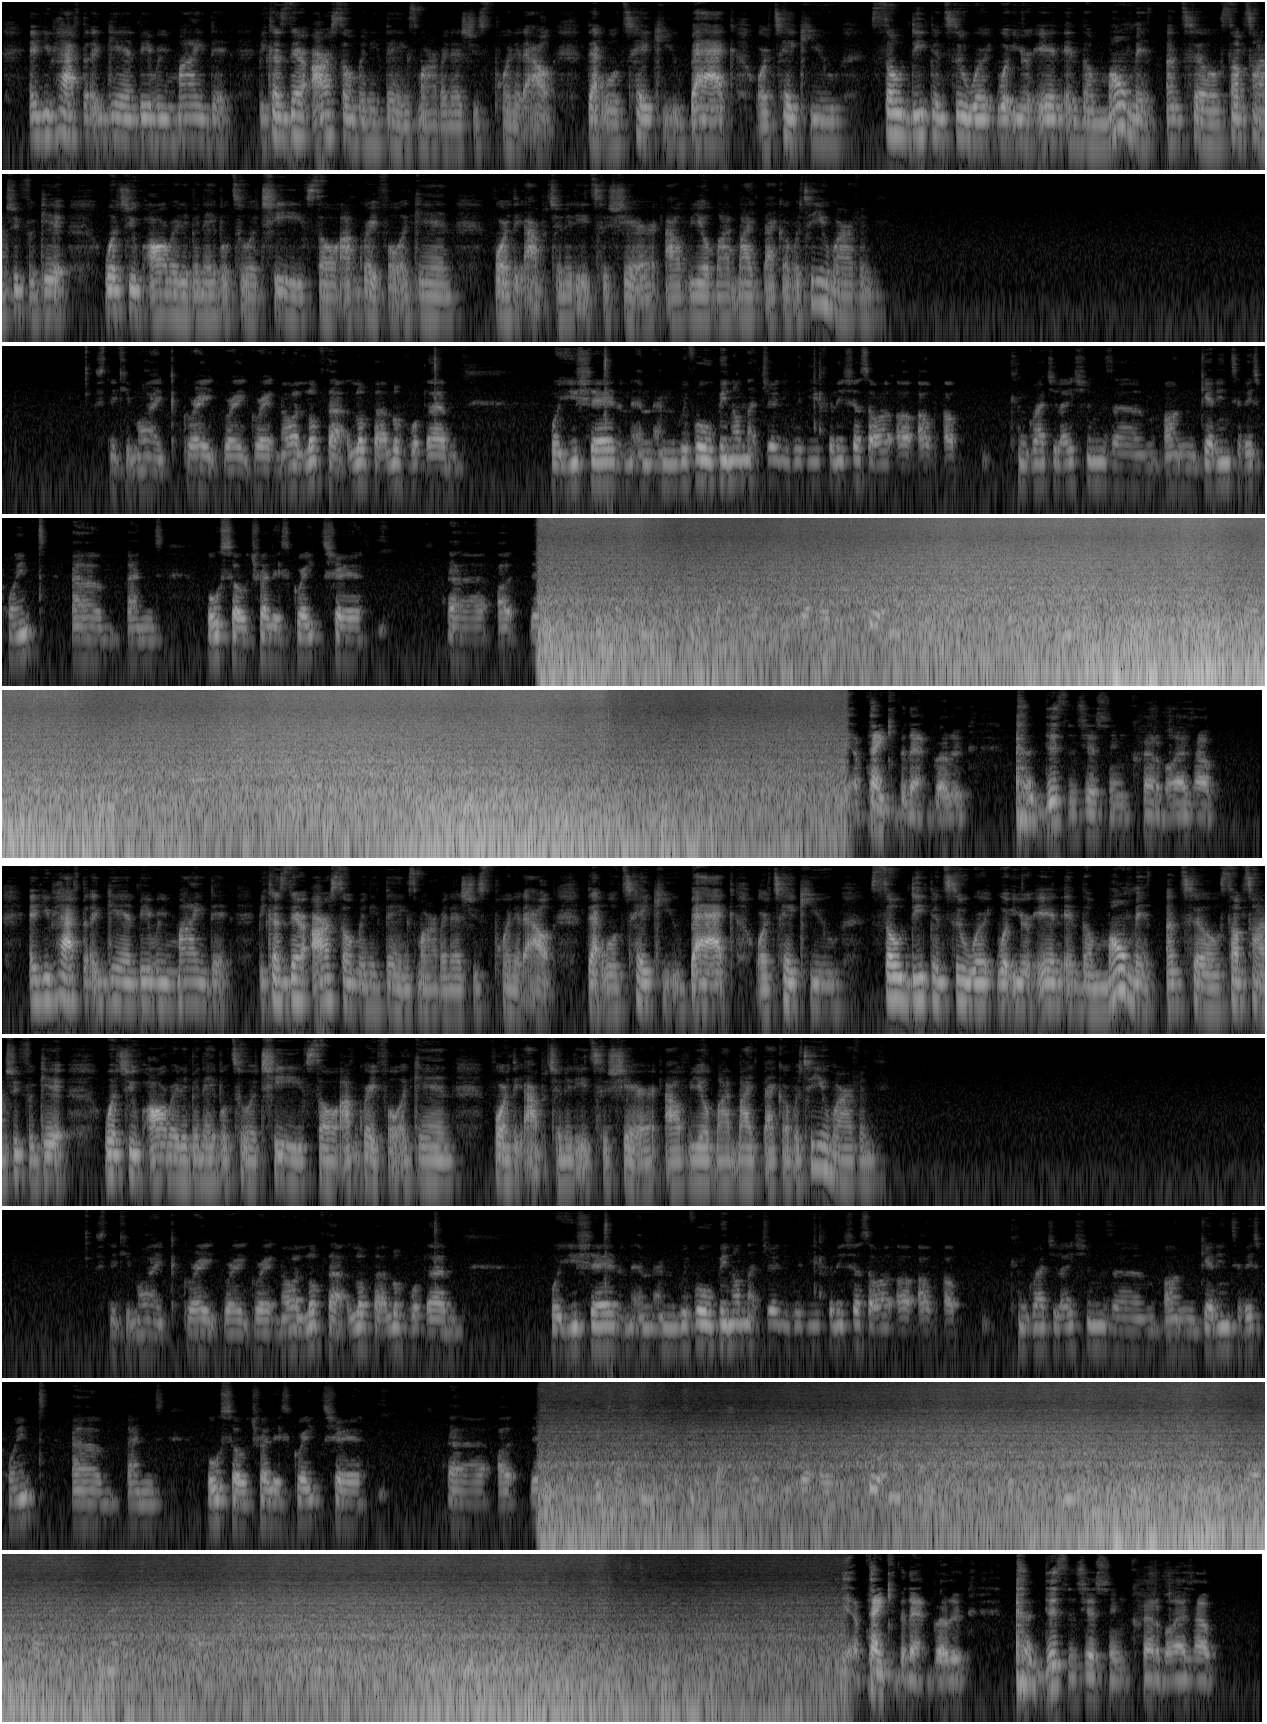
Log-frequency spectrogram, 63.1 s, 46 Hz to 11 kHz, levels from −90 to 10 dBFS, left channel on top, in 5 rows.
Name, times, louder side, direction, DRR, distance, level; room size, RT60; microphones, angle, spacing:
voice 1, 0.0-21.4, right 3 dB, 75° right, 0.7 m, -36 dB
voice 2, 26.2-30.1 30.8-34.8 35.4-38.2 38.6-39.7 40.0-41.5 42.4-48.1 48.5-52.8 53.4-57.2, left 1 dB, 20° left, 0.5 m, -40 dB
sound 1, 43.2-59.0, left 7 dB, 80° left, 0.3 m, -27 dB
voice 3, 58.9-60.1 60.7-62.6, right 2 dB, 45° right, 0.9 m, -36 dB
3.6 x 2.6 x 3.4 m
head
